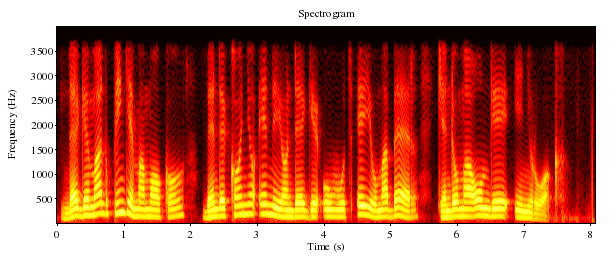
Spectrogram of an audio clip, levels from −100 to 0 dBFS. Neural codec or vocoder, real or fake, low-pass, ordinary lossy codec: codec, 24 kHz, 0.9 kbps, WavTokenizer, large speech release; fake; 3.6 kHz; none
